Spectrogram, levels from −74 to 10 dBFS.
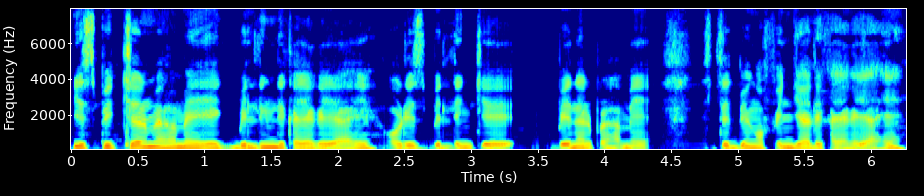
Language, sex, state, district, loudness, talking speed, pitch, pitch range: Hindi, male, Arunachal Pradesh, Longding, -17 LUFS, 210 wpm, 105 Hz, 95-115 Hz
